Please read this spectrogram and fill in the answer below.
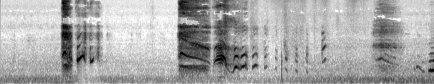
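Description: A young woman's helpless, gasping laughter in three breathless fits, with sliding high-pitched squeaks and sharp intakes of breath between short pauses.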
